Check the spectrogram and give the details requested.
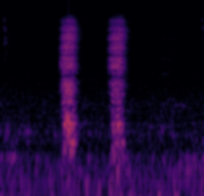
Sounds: Sniff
